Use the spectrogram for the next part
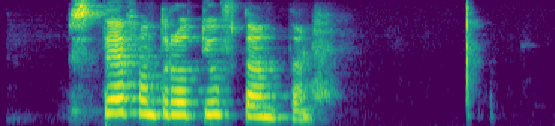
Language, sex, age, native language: Icelandic, female, 40-49, Icelandic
